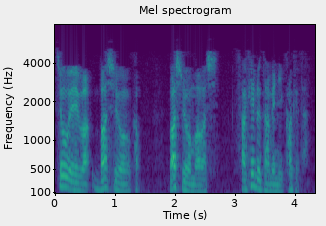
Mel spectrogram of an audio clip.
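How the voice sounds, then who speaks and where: Man, reading a historical novel aloud at first sight, steady and even, occasional restarts, mid pitch, dull lo-fi recording. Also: a little slow.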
